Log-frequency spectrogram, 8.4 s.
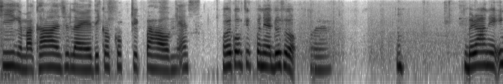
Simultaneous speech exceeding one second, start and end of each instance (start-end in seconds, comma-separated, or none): none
